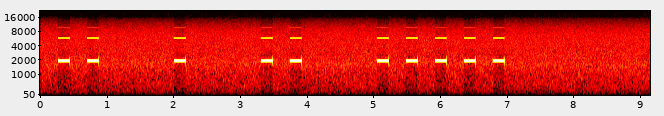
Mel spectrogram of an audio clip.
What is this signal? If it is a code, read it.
Beep code, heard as beeps, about 1950 Hz. 2-1-2-5.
